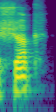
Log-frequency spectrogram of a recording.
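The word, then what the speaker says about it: Shough: And New Orleans, I mean with Tyler Shook, I want to, you know, just say that's how you pronounce the name.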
